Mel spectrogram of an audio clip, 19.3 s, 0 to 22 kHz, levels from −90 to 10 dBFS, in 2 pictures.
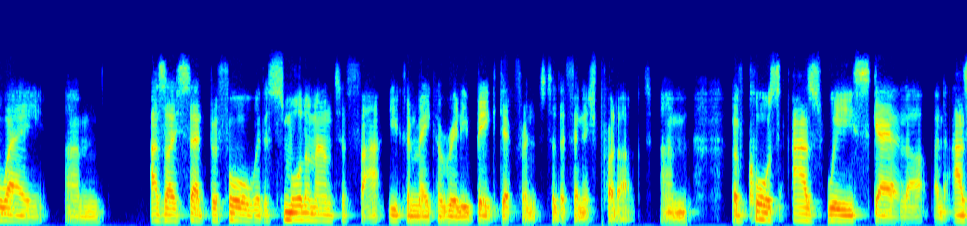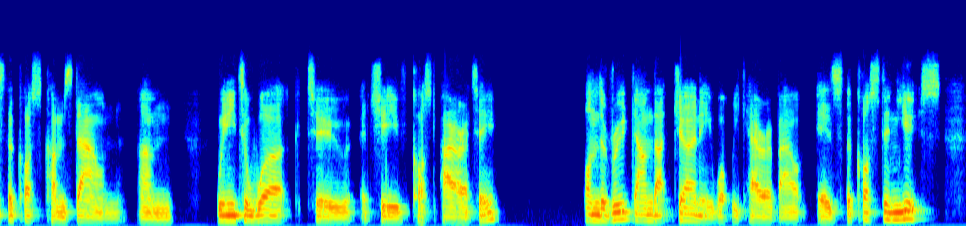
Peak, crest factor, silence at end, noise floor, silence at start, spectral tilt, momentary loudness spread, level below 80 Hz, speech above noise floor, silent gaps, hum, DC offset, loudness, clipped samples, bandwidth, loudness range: -2 dBFS; 18 dB; 0.25 s; -81 dBFS; 0 s; -6 dB/octave; 11 LU; -56 dBFS; 62 dB; none; none; under 0.1%; -19 LUFS; under 0.1%; 7.6 kHz; 2 LU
